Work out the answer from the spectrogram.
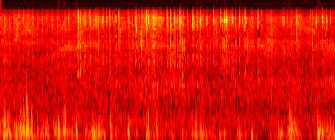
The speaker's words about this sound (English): Riding on the forest bike path to work.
